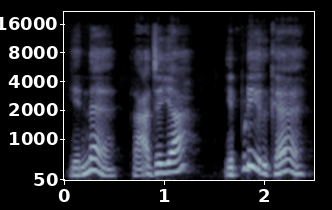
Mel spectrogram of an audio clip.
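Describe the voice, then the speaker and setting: A woman voicing a young woman possessed by a vengeful mother's spirit, speaking low and grimly in an audiobook. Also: animated, slow, warm tone, husky. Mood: cold.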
